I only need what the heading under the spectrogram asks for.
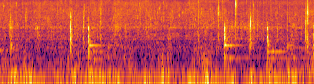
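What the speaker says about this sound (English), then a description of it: "So it'll just fry all the curry leaves, pandan leaves, and onion and garlic" Sri Lankan crab curry paste sizzles quietly in a pan with onion, garlic, curry leaves and pandan leaves, a faint steady hiss dotted with small pops and brief utensil taps, no voices.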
